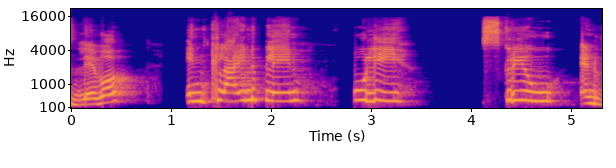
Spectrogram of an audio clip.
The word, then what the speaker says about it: lever: Here the lever and this is not lever, the pronunciation is lever, inclined plane, pulley, screw and wedge।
